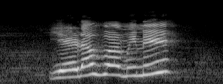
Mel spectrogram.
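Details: Young child crying: one loud, tuneful wailing cry lasting just over a second.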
